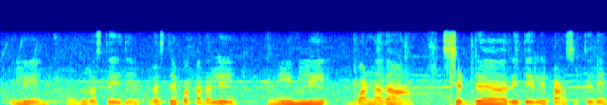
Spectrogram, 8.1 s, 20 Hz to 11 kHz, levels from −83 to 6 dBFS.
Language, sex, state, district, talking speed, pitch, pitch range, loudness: Kannada, female, Karnataka, Koppal, 80 wpm, 215 Hz, 200-230 Hz, -17 LUFS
